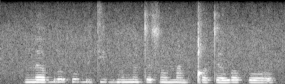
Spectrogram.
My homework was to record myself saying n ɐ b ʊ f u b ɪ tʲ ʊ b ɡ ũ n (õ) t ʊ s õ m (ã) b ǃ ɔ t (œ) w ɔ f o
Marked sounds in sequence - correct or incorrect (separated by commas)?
incorrect, correct, correct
